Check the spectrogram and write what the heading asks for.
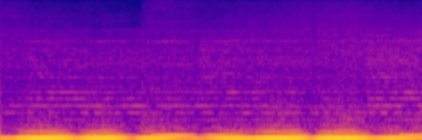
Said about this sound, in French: la NASA a enregistré le son du Soleil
